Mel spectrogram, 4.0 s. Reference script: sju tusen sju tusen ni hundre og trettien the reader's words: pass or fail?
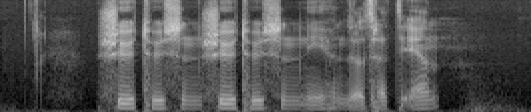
pass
